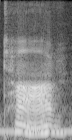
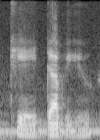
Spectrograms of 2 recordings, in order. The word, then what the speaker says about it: Tav: me Ken so Tav or in older older Hebrew grammars they might have said to t a w um but going with modern Hebrew pronunciation I'm going to say Tav it is transliterated with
